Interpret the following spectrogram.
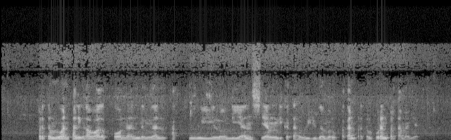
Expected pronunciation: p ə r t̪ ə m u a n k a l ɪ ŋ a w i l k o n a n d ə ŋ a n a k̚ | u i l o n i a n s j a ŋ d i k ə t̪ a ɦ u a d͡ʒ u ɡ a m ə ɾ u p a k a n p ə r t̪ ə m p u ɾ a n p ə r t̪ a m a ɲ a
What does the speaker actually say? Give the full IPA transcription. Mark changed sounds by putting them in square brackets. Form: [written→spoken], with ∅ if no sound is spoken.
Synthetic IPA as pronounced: p ə r t̪ ə m u a n [k→p] a l ɪ ŋ a w [i→a] l k o n a n d ə ŋ a n a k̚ | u i l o n i a n s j a ŋ d i k ə t̪ a ɦ u [a→i] d͡ʒ u ɡ a m ə ɾ u p a k a n p ə r t̪ ə m p u ɾ a n p ə r t̪ a m a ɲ a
